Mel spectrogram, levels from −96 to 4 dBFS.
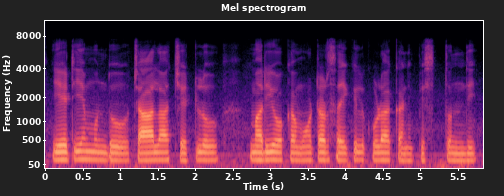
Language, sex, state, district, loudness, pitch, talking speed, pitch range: Telugu, male, Telangana, Hyderabad, -19 LUFS, 120 Hz, 115 wpm, 115-125 Hz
